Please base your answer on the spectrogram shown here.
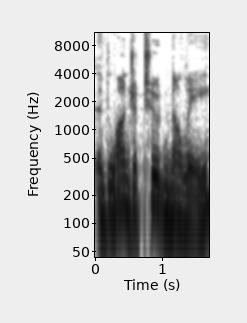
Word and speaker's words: longitudinally: You look at the map, with the exception of Arizona, longitudinally, it's longitudinally. Got it. I cheated myself on a syllable that first time.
